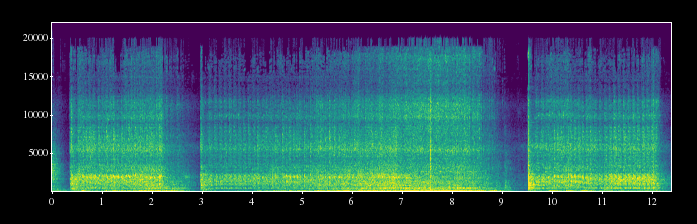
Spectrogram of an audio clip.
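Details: Suzuki Samurai abandoned for 20 years, carburetted, fuel gauge reading empty and bad hoses found: three cranking bursts at three to four beats a second, never firing; suspected fuel-starved no-start.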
